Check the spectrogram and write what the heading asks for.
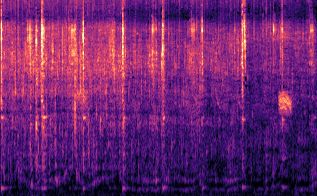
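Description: Water running from a pipe and splashing into a tub, with scattered sharp clicks and splashes as a goat drinks from the stream. A short high call sounds near the end.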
